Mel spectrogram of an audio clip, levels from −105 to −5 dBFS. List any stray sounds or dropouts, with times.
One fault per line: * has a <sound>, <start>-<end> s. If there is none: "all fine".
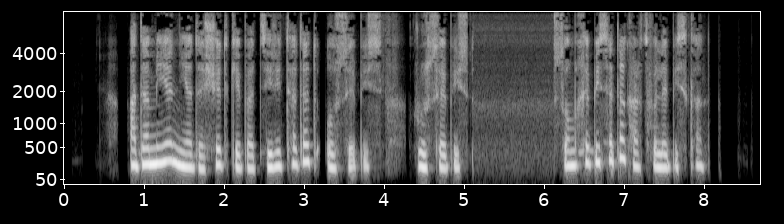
all fine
